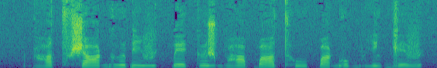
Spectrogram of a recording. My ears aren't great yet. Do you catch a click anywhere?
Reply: no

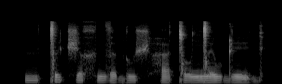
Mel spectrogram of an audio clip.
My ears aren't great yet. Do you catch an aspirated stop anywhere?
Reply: no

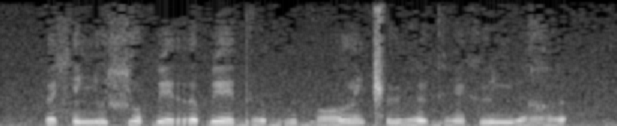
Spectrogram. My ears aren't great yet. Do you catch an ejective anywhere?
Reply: no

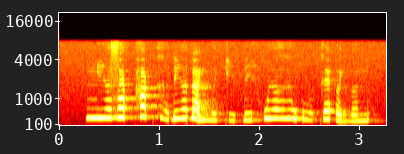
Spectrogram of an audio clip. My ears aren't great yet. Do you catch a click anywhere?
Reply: no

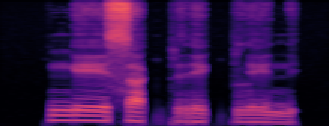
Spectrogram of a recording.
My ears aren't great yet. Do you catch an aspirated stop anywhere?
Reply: no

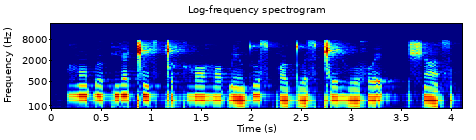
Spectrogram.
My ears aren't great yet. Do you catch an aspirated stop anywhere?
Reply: no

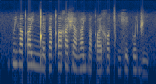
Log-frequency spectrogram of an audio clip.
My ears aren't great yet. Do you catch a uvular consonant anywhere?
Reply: yes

